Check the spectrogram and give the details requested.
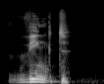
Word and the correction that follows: Winkel: Winkel, que traduce como The Man with the Pink Triangle.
